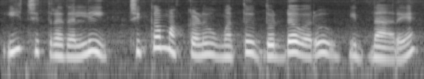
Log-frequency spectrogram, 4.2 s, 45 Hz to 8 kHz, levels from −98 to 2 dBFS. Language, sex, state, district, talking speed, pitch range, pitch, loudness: Kannada, female, Karnataka, Bangalore, 100 wpm, 210-275 Hz, 240 Hz, -16 LUFS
